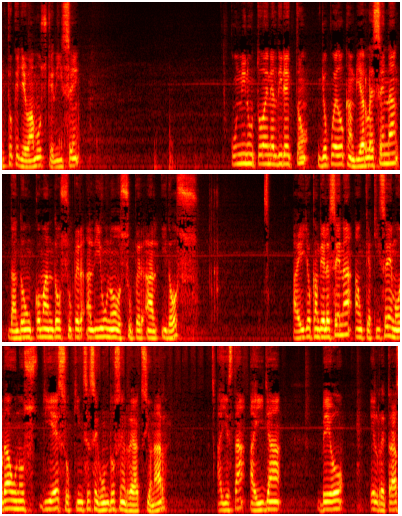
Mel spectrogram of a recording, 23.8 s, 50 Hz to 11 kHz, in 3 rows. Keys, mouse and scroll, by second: 11.5 alt+super+KP_1.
